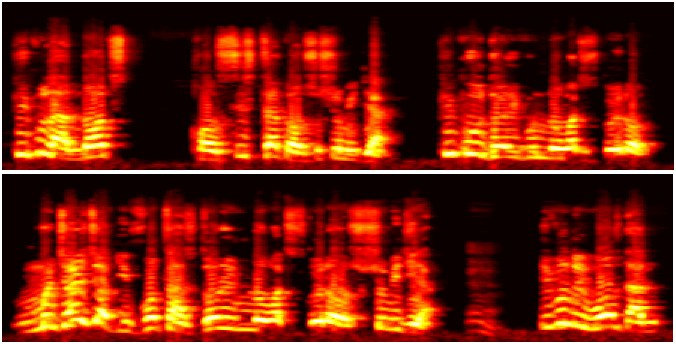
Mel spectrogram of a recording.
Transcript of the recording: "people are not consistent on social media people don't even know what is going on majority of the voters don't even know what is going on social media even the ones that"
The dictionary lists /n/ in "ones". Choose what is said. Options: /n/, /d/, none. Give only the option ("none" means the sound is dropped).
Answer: none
